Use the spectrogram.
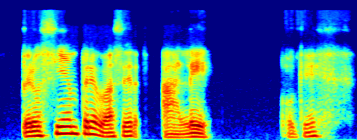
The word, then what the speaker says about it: aller: Pero siempre va a ser ale, ¿ok? O sea, al nivel de pronunciación va a ser siempre ale. Aller, d'accord?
